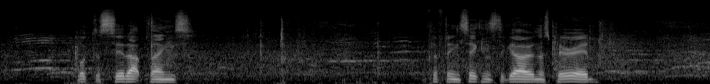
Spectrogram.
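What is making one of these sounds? A hockey stick clacks against a puck.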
